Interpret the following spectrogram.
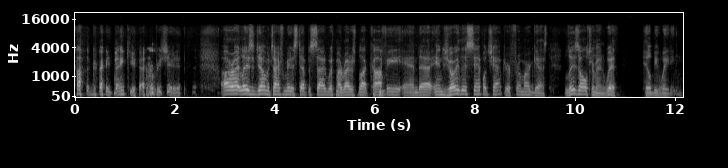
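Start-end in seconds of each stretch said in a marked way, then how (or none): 2.9-12.1 louder, upbeat host intro; show announcer. Acted. Podcast host introducing the guest's sample chapter, bright announcer voice.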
